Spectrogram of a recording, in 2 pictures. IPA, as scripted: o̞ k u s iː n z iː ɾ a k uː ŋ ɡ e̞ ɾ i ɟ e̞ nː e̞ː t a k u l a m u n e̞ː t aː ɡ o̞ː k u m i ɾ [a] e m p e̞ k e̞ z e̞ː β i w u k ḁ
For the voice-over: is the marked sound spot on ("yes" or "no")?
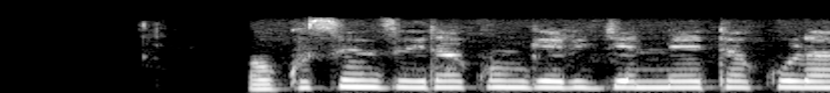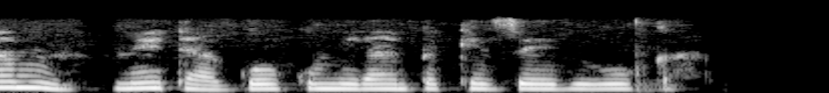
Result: yes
